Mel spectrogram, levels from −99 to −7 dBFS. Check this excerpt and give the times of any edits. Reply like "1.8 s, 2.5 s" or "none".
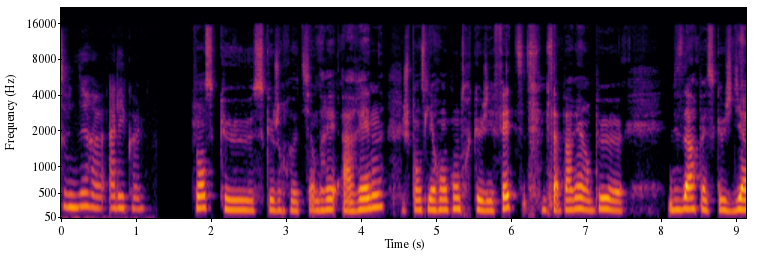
4.5 s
